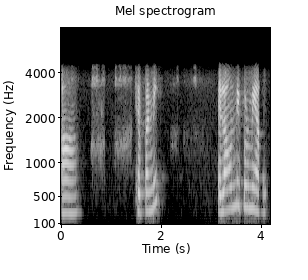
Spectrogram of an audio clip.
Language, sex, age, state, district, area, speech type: Telugu, female, 18-30, Telangana, Ranga Reddy, urban, conversation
